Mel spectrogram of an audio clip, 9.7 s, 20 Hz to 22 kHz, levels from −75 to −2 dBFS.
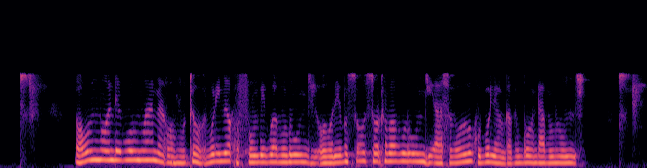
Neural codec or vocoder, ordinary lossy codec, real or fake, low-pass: codec, 16 kHz, 1 kbps, FreqCodec, larger model; none; fake; 3.6 kHz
